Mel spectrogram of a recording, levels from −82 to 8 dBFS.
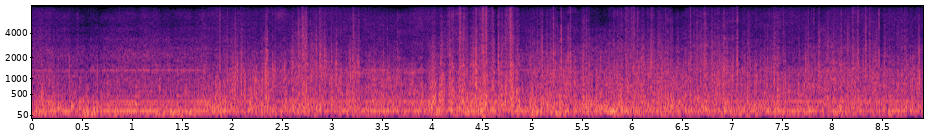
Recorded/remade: remade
